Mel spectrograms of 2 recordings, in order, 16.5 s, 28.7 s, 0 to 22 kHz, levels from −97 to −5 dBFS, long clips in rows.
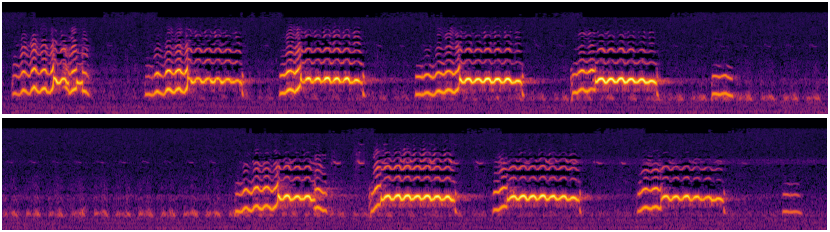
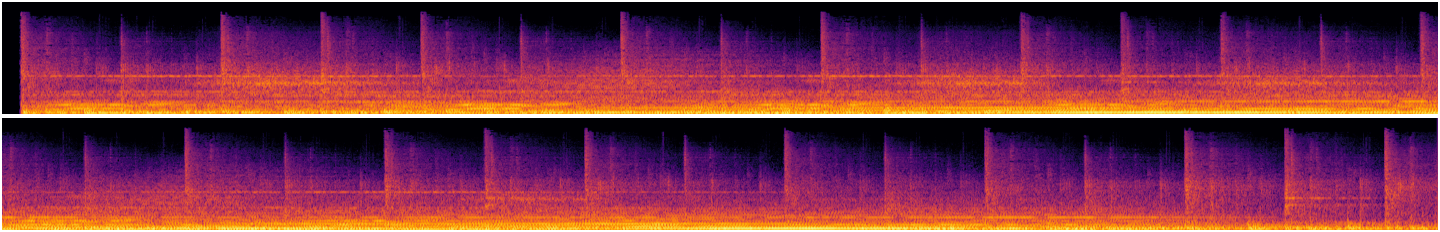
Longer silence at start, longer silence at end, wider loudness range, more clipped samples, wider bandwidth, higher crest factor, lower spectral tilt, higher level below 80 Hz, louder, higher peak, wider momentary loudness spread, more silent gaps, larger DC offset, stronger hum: about the same, 0.1 s vs 0.2 s; first, 0.3 s vs 0 s; about the same, 8 LU vs 6 LU; neither; about the same, 8 kHz vs 7.4 kHz; about the same, 14 dB vs 12 dB; second, 0.5 dB/octave vs -8.5 dB/octave; second, -68 dBFS vs -18 dBFS; first, -14 LUFS vs -19 LUFS; about the same, -4 dBFS vs -4 dBFS; first, 20 LU vs 7 LU; neither; neither; neither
